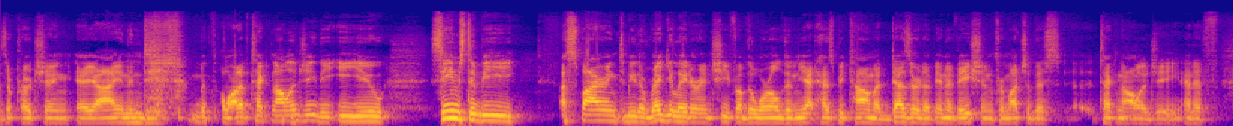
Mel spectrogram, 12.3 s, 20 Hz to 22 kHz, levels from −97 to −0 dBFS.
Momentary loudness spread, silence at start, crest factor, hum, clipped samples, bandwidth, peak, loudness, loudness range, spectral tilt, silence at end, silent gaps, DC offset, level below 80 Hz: 12 LU; 0 s; 16 dB; none; under 0.1%; 15 kHz; 0 dBFS; -16 LUFS; 3 LU; -5.5 dB/octave; 0.2 s; none; under 0.1%; -54 dBFS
